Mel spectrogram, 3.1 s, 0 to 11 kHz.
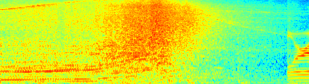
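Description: A built 5.1-litre Bullitt Mustang revs hard on a roller dyno, its engine note climbing and sweeping upward to a loud, sustained roar before easing off and then surging again near the end.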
